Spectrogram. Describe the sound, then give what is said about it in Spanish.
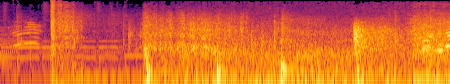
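Gunfire and artillery from military fighting between Azerbaijani and Armenian forces: a handful of sharp, heavy reports punctuate a continuous low rumble, irregularly spaced over several seconds. “Este es el sonido de las acciones militares entre fuerzas de Azerbaiyán y de Armenia.”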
